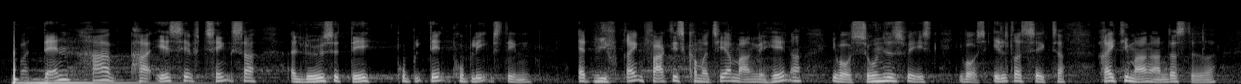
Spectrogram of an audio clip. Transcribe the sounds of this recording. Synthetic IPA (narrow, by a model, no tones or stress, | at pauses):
ʋɒd̥ænhɑhɑ̈ʔeseft͡sʰeŋ̰ɡd̥sɑ̈ɪʔæløːsəd̥ed̥enpʰʁo̝b̥le̝̰ːmsd̥e̝le̝ŋ | æd̥ʋiʁɛ̰ːnd̥fɑ̈ɡ̥̚d̥isɡ̥kʰɒ̽m̰ɐt͡sʰe̝æmɑ̈ŋləɦen̰ɐiʋɒːsːɔ̽nhe̝ð̞̰ˠsʋḛːsn̩ | iʋɒːseld̥ʁɐseɡ̥̚t͡sʰɒ | ʁɛɡ̥̚d̥imɑ̈ŋəɑ̈nd̥ʁɐsd̥eð̞ˠɐ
